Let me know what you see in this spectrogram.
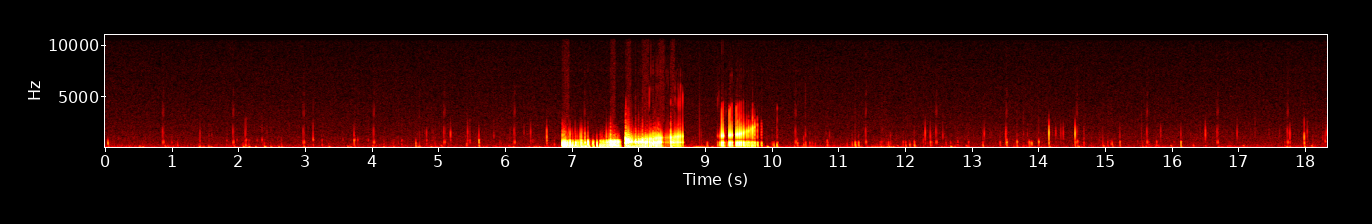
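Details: Empty stomach growling: faint gurgles, then a loud drawn-out growl lasting a few seconds; ordinary hunger borborygmi.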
